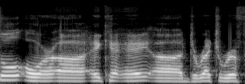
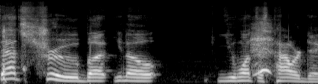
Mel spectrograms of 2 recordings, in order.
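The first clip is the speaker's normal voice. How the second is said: ordinary talk, nothing marked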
